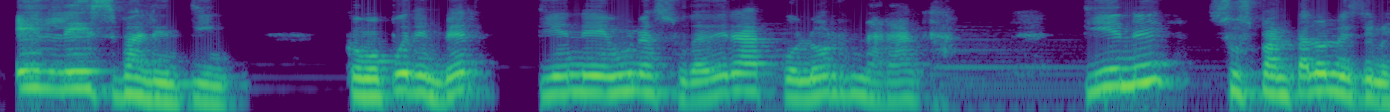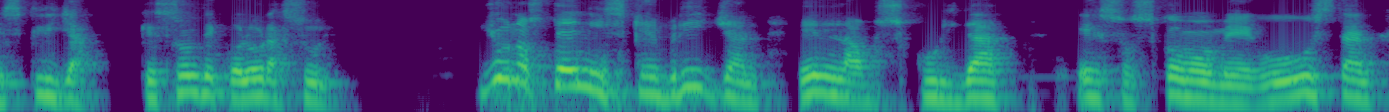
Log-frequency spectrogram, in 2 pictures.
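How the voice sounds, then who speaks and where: Mexican man, children's storyteller: animated, playful, unhurried. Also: a little high. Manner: playful, expressive, talks to the audience.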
